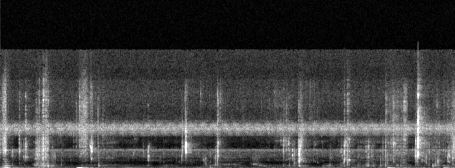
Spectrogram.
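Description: A person chewing a mouthful of rice and curry, with soft wet mouth sounds and scattered small clicks.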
